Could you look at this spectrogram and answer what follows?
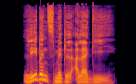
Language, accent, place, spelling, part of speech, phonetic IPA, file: German, Germany, Berlin, Lebensmittelallergie, noun, [ˈleːbn̩smɪtl̩ʔalɛʁˌɡiː], De-Lebensmittelallergie.ogg
- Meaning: food allergy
